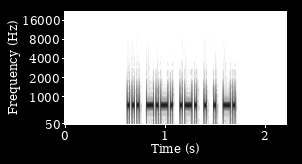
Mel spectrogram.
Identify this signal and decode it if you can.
Morse code, heard as a keyed tone, about 48 wpm, 700 Hz. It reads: SCREEN
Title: Top 751-1000 Words 50wpm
